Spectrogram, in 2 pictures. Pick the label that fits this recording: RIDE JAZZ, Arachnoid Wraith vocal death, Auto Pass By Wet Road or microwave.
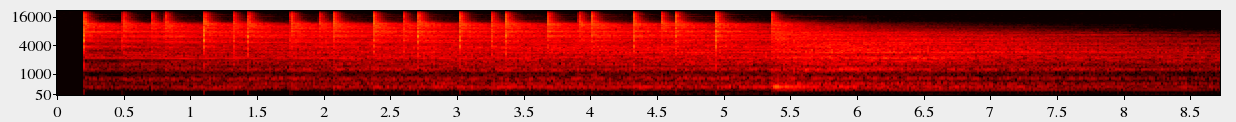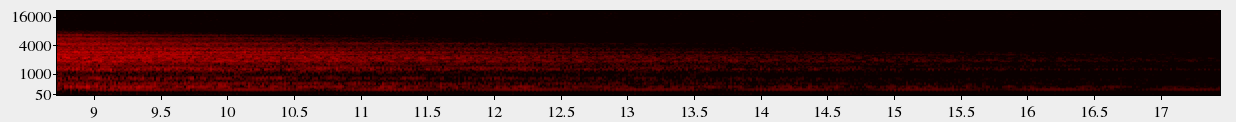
RIDE JAZZ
